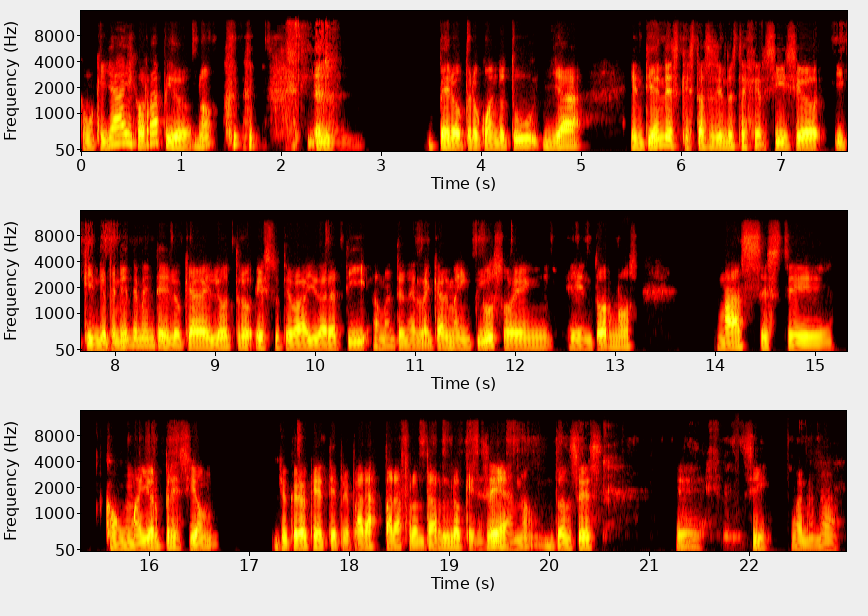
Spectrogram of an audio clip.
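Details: Spanish-speaking man who stutters, speaking spontaneously; stuttering.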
